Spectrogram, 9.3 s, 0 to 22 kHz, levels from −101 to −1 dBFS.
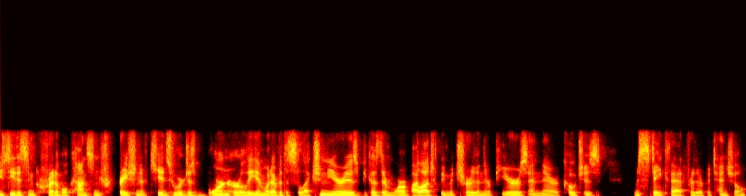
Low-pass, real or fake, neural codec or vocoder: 7.2 kHz; real; none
